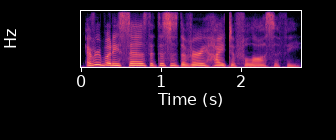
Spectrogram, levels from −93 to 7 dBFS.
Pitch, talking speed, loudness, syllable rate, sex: 220 Hz, 220 wpm, -17 LUFS, 6.8 syllables/s, female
